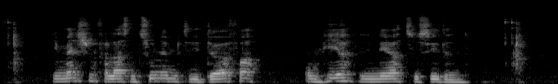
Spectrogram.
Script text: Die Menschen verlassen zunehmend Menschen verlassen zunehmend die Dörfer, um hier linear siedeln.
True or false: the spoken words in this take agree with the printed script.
false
